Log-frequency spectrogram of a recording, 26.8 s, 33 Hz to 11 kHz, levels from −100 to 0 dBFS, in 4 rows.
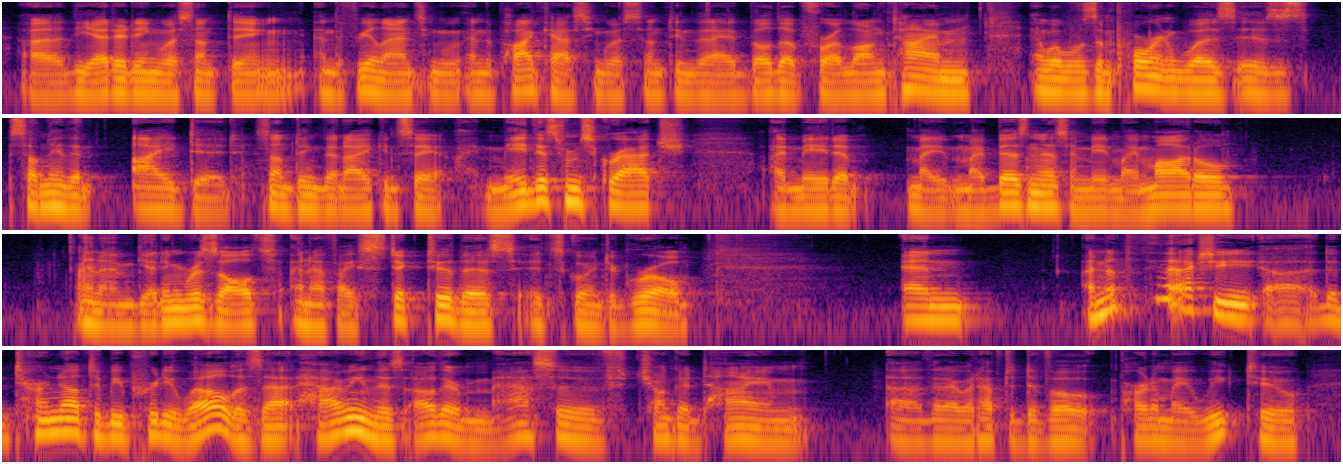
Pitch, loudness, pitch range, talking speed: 100 Hz, -22 LUFS, 95-115 Hz, 225 wpm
